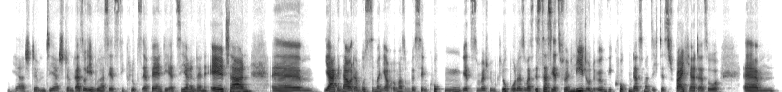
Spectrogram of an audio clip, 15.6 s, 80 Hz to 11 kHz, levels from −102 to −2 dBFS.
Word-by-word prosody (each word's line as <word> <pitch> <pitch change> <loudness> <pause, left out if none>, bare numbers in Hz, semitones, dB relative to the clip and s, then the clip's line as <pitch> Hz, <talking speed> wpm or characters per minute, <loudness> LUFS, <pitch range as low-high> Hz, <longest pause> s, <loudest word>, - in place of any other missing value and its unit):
Ja, 180 +3 -12
stimmt. 200 -6 -8
Ja, 175 +2 -5
stimmt. 180 -1 -6
Also 185 0 +1
eben, 195 -2 0
du 160 -1 -2
hast 160 +1 -5
jetzt 160 0 -3
die - - -14
Clubs 210 +2 -9
erwähnt, 185 +1 -1
die - - -6
Erzieherin, 205 -3 -3
deine 155 -2 -5
Eltern. 210 -1 +6 0.4
Ähm, 165 -1 +1
ja, 210 +4 +7
genau, 200 -1 +3
da 180 -1 -2
musste 215 +5 -6
man 195 -2 -7
ja 175 0 -2
auch - - -17
immer 200 0 -5
so 195 - -20
'n - - -23
bisschen 190 -1 -8
gucken, 210 -5 -6
jetzt 175 0 -2
zum 175 - -12
Beispiel 175 -1 -6
im 175 - -15
Club 230 +8 -1
oder 180 -1 -2
so: 185 - -10
Was 190 0 -1
ist 235 0 0
das 215 -1 +4
jetzt 195 -1 +2
fürn 195 -1 -1
Lied? 245 +6 +6
Und 165 -1 -5
irgendwie 205 +1 -6
gucken, 230 0 -4
dass 190 0 -2
man 195 -2 -9
sich 185 0 -15
das 190 +1 -5
speichert. 195 -8 +3
Also, 160 0 -3 0.5
ähm, 165 +4 +2
190 Hz, 200 wpm, -24 LUFS, 170-205 Hz, 0.5 s, ja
